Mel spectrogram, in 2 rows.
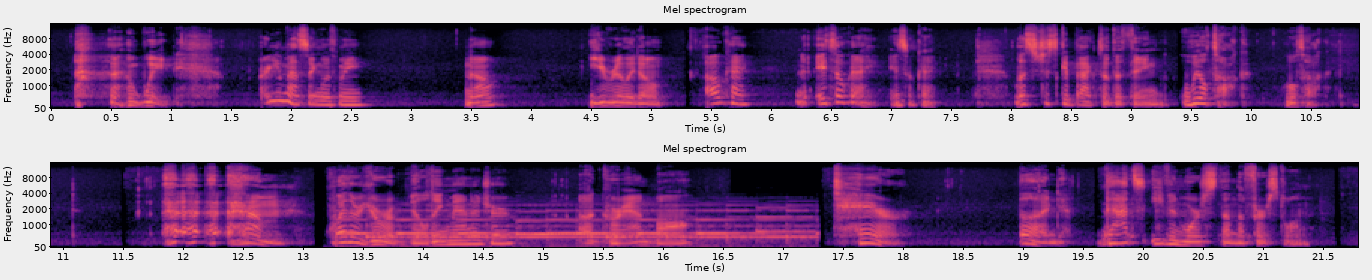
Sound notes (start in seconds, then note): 11.7 clears throat; 13.2 moving music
